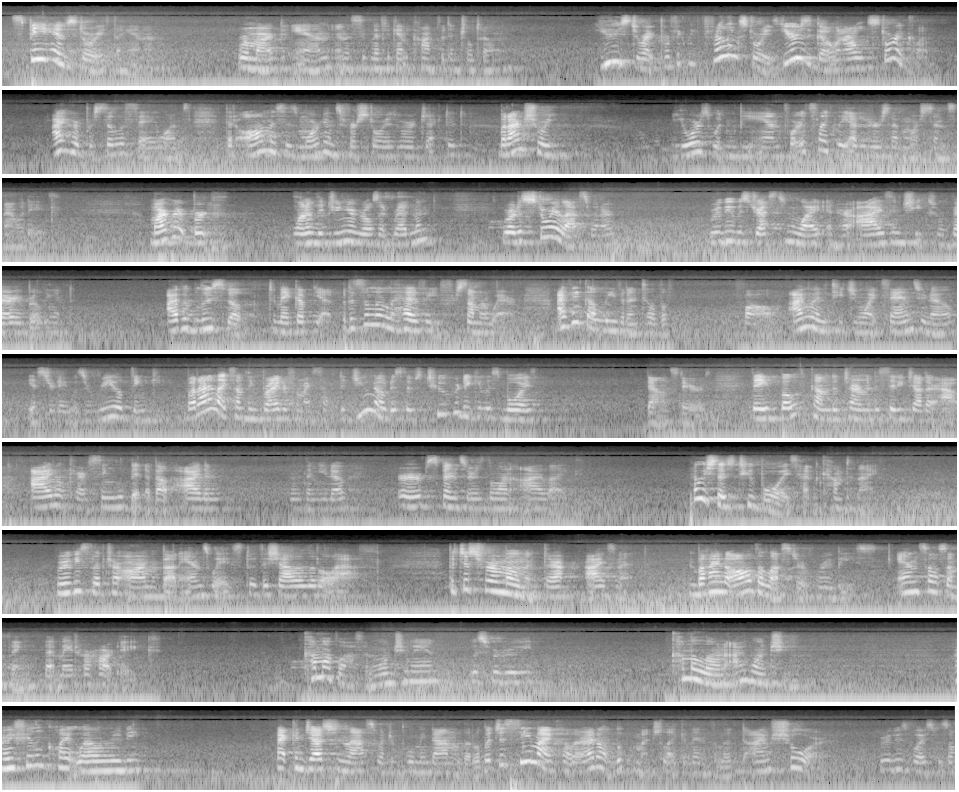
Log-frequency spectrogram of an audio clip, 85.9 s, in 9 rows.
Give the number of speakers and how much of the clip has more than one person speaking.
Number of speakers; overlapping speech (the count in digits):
1, no overlap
